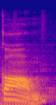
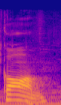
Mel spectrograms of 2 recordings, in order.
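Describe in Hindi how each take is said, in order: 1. अंत में b की ध्वनि साइलेंट है। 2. अंत में b की ध्वनि साइलेंट है।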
